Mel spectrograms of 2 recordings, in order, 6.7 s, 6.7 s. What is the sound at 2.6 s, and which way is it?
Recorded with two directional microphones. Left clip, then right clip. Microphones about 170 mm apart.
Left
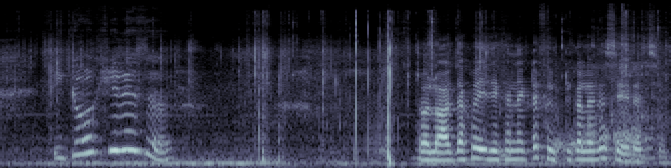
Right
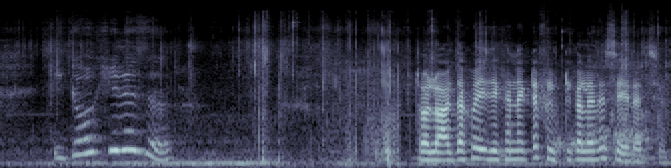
Keys jangling, 25° right (ahead or behind).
